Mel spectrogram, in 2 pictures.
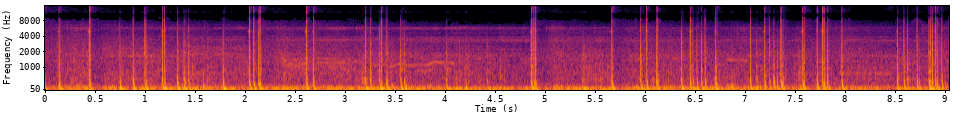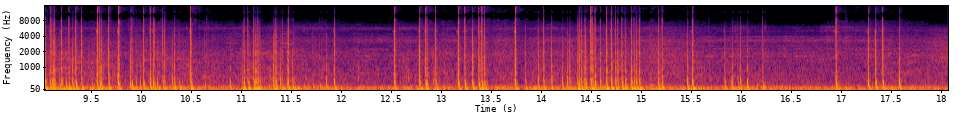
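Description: Fireworks display: aerial shells bursting in rapid succession, many sharp bangs and crackles close together over a steady low rumble.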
